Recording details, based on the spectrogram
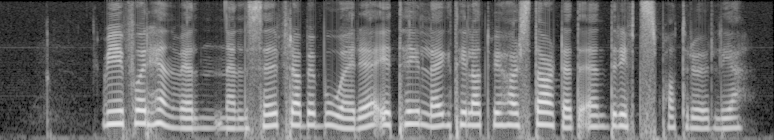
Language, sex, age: Norwegian, female, 45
